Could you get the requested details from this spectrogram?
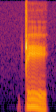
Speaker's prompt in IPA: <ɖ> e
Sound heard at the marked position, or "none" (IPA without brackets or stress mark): ʈ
